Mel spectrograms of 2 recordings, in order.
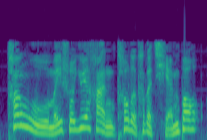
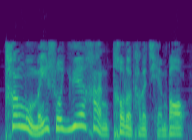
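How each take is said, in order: First: The stress falls on the word 钱包. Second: The stress falls on the word 约翰. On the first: Something other than the wallet was stolen. "他的意思是约翰没偷钱包，但是偷了别的东西" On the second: Someone other than John stole it. "这种读法的意思是钱包不是约翰偷的，是别人偷的"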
